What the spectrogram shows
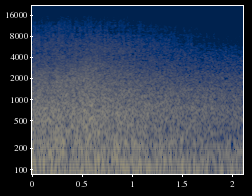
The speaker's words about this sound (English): The tide looks a bit closer, and the waves are certainly bigger than they were last night. But there are no freak waves.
